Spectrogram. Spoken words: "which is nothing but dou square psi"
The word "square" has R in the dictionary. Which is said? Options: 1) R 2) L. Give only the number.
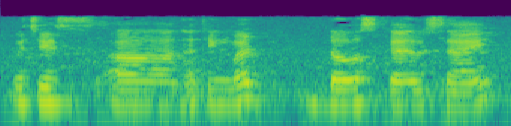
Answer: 2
